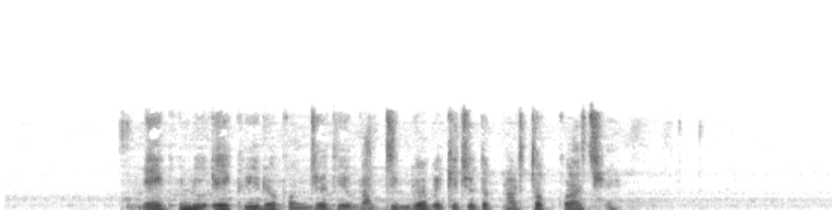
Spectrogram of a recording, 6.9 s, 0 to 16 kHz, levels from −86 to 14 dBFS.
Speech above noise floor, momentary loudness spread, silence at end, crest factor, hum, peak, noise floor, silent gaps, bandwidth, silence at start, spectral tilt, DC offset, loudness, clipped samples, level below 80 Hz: 49 dB; 9 LU; 1.8 s; 20 dB; none; -4 dBFS; -71 dBFS; none; 8 kHz; 1.05 s; -6.5 dB/octave; under 0.1%; -23 LUFS; under 0.1%; -60 dBFS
